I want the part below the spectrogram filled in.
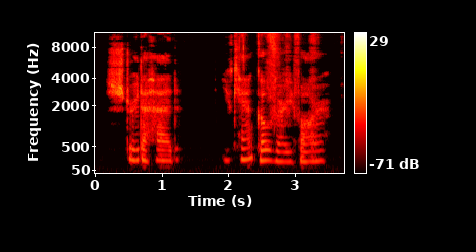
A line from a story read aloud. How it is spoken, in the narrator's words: he added, perhaps a little sadly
